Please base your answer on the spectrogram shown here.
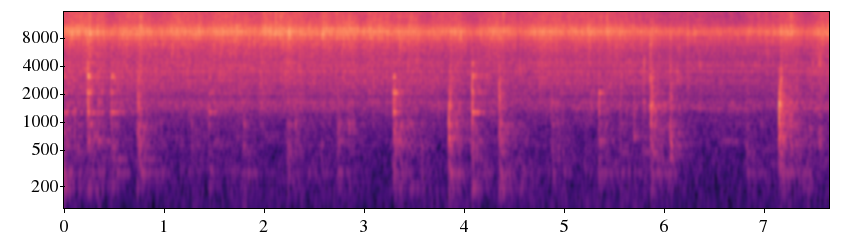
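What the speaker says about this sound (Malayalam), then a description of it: "ഈ ചുവന്നുള്ളി ഈ വെളുത്തുള്ളിയും കൂടെ നന്നായിട്ടൊന്ന് മൂപ്പിച്ചെടുത്ത് ഒത്തിരി നല്ലപോലെ ഒന്ന് മൂപ്പിച്ചെടുക്കാം" Shallots and garlic fry in oil with a steady crackling sizzle, punctuated by repeated sharp scrapes and taps of a spoon stirring the pan at close range.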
